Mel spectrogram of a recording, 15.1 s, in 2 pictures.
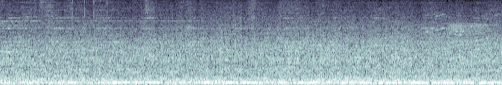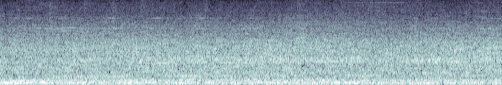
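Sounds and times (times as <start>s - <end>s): diesel train idling: 0.0s - 15.0s.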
